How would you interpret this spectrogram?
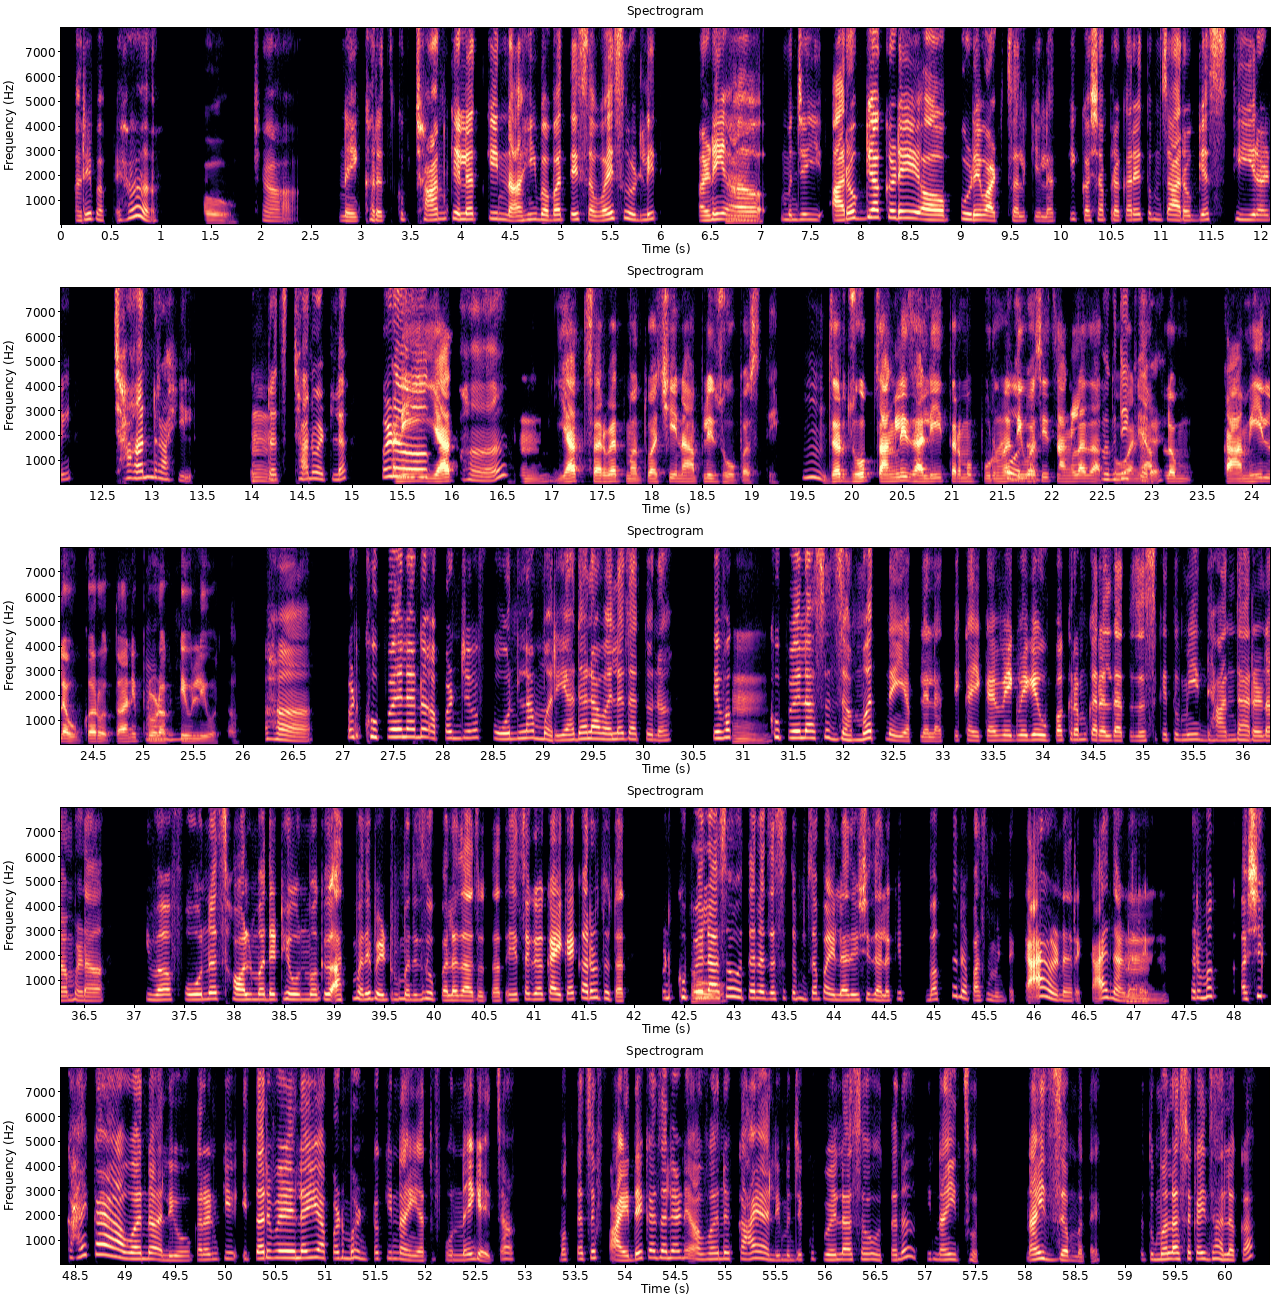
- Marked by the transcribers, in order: tapping
- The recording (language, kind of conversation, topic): Marathi, podcast, मोबाईल वापरामुळे तुमच्या झोपेवर काय परिणाम होतो, आणि तुमचा अनुभव काय आहे?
